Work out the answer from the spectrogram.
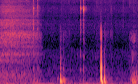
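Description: A computer mouse clicks a few times, quiet and crisp, with short uneven pauses between the clicks over near-silence.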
